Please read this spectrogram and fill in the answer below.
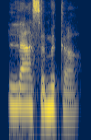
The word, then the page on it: lacemaker: Indian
